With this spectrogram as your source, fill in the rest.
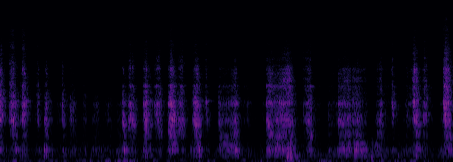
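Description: A wooden stylus scratches hatching into a flat scratch-art card (black coating over colored foil) lying on a table, near the brush. It makes quick, dry, bright rasping strokes in uneven bursts with short pauses between them. The hand shifts position at the end.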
